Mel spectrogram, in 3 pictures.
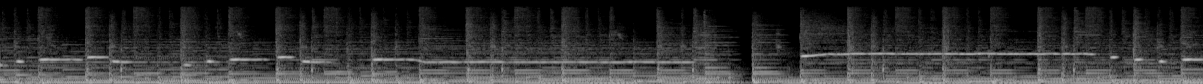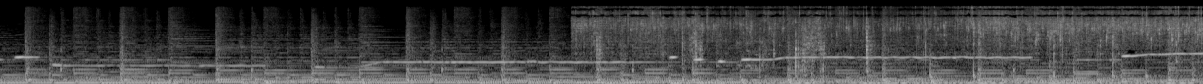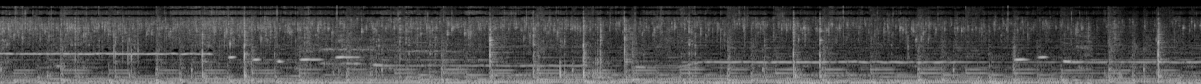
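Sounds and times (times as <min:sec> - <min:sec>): background music: 0:00.0 - 0:36.0
garlic sizzling in hot oil: 0:17.8 - 0:36.0.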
